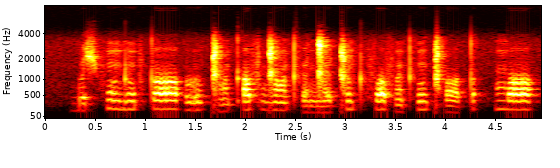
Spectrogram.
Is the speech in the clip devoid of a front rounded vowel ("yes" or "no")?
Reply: yes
